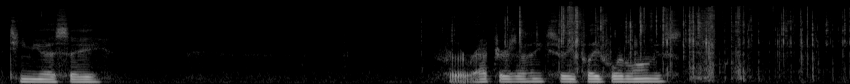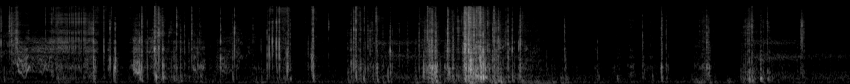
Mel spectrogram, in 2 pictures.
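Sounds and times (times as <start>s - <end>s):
foil wrapper tearing and crinkling: 5.0s - 16.5s.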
